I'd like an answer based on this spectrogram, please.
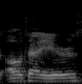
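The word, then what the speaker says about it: Altaïr: a it's just a I think they also mispronounce Altair's name as well even the had which if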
